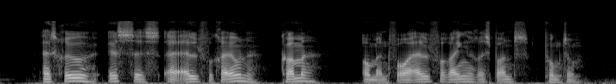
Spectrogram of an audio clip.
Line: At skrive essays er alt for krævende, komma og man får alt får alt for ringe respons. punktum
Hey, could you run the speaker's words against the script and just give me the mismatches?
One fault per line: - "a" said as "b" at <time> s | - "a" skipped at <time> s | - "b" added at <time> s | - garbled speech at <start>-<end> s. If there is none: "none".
- "får alt" skipped at 4.3 s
